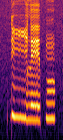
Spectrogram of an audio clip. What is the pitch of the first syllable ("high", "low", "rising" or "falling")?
falling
